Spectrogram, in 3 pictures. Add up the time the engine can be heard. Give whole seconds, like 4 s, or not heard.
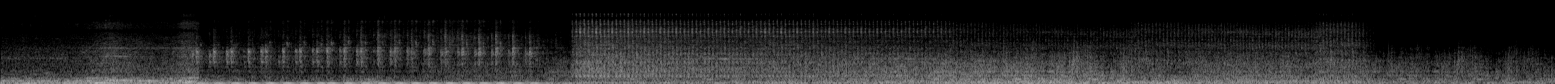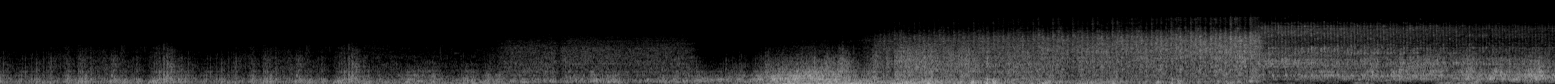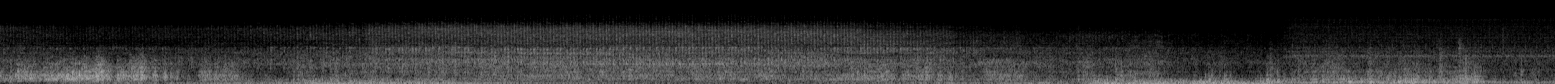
36 s.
